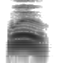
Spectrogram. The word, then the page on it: whoo: British English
